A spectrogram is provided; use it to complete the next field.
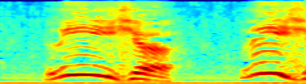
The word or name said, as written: leisure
